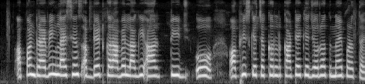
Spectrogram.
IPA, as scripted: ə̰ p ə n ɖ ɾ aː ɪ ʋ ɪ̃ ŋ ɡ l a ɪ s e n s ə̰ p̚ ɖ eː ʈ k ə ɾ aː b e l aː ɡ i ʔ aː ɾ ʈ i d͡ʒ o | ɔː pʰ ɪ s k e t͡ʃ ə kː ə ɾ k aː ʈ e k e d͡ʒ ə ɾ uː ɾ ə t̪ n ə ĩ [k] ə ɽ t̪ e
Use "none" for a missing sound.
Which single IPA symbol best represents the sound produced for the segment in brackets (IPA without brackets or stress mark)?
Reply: p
